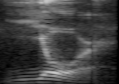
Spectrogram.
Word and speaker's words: you're: Es porque no se pronuncia your. Sé que es you are cuando está separado, pero cuando está contraído no suena you, suena yo, your.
